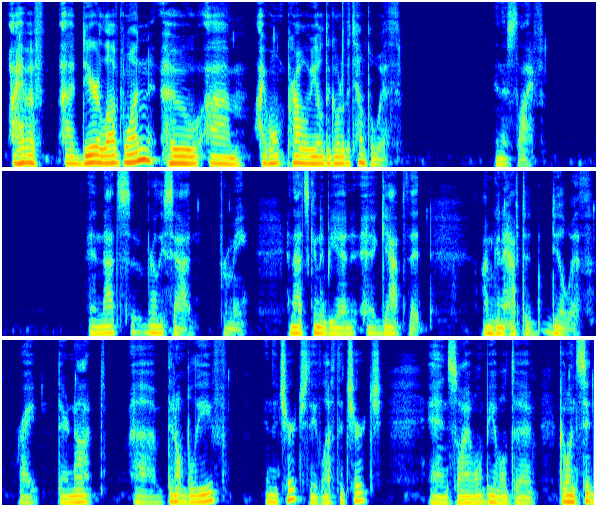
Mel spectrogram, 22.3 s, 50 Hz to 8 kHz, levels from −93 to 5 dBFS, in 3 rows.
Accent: American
